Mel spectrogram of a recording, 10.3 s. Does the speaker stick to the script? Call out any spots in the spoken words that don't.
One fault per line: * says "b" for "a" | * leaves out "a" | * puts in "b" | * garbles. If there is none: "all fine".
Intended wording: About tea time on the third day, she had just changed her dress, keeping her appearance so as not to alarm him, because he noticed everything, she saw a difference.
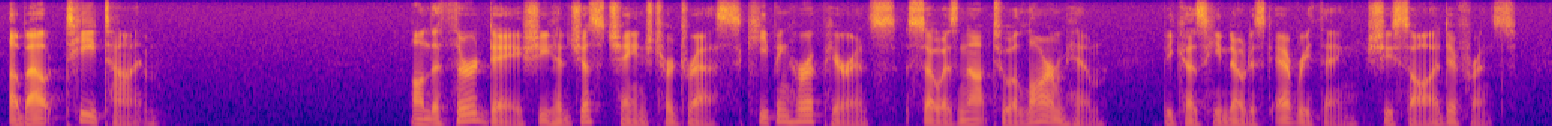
all fine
